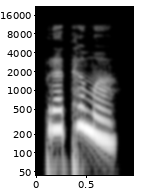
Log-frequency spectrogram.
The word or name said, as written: ಪ್ರಥಮೆ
